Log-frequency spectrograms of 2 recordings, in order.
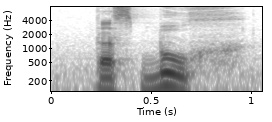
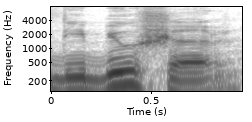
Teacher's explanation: plural is die Buecher, the kh becomes sh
